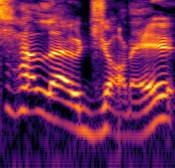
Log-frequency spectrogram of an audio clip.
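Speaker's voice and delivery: ordinary delivery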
